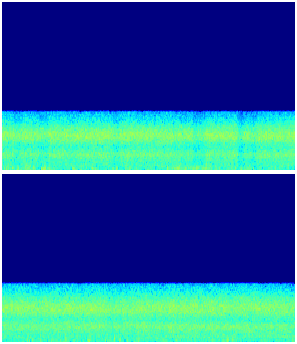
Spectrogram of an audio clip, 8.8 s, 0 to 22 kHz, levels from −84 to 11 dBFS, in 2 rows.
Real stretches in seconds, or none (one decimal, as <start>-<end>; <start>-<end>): 0.0-0.6; 2.0-3.1; 5.7-8.8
